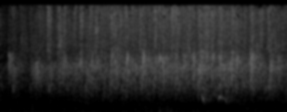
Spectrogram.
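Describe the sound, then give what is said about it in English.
Audience applause welcoming a pastor to the stage, a dense, even wash of clapping that holds steady at the same level from start to finish. “I'm going to invite Pastor Zach Patterson up. Would you please welcome him to the stage?”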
